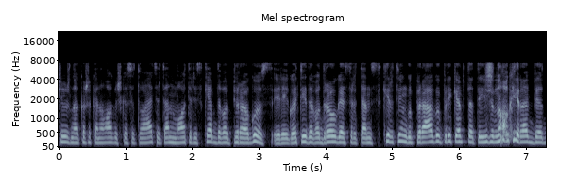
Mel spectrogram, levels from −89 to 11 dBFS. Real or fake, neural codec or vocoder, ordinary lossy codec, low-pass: fake; codec, 16 kHz, 16 kbps, FreqCodec, smaller model; MP3, 96 kbps; 7.2 kHz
